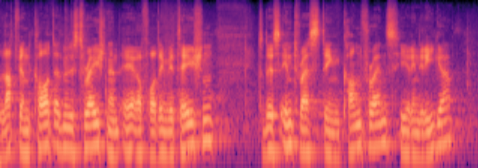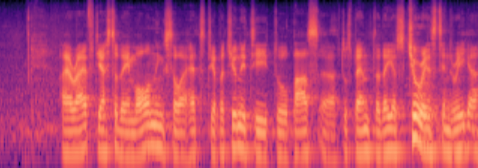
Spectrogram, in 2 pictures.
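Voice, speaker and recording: A man's medium-pitched voice with a German accent, at a moderate pace, with fairly even intonation. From South Tyrol, northern Italy (German-speaking). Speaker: judge. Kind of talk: conference talk. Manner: halting, many fillers.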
